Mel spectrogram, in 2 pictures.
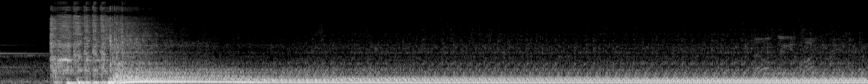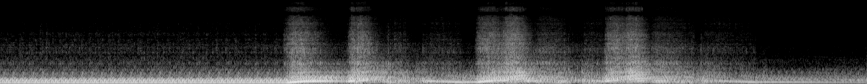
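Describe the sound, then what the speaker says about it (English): Lexus LS400 V8 running with the whole exhaust removed: a loud, raw start, then a long steady idle close by, followed by a burst of several sharp revs near the end. "You can't not start it when you pull the whole exhaust off."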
